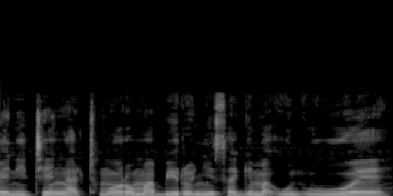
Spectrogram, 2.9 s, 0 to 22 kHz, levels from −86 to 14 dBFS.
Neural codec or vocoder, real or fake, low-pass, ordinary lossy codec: none; real; none; none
